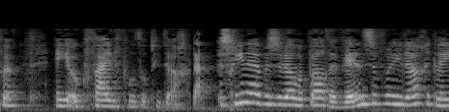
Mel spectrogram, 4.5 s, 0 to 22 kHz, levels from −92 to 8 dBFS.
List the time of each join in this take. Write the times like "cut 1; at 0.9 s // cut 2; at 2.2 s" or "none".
cut 1; at 1.9 s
